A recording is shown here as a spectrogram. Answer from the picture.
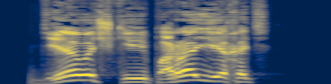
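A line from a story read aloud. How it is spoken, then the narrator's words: Father shouting. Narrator (Russian): крикнул папа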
